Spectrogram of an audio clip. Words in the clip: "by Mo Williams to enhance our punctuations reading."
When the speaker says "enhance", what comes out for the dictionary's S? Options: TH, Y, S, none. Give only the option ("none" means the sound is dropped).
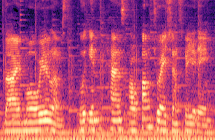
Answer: S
